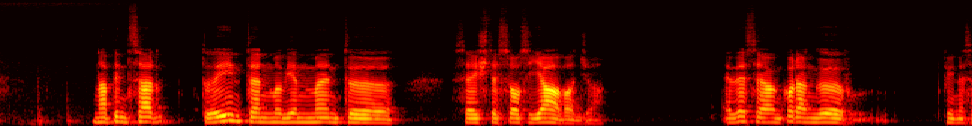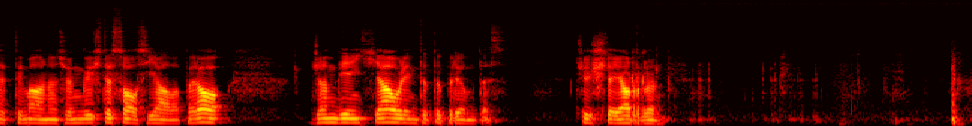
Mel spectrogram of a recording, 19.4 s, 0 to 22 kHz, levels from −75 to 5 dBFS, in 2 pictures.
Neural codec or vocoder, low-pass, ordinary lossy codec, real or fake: none; none; none; real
